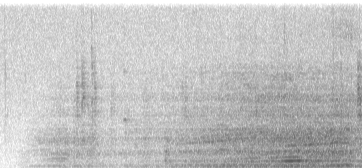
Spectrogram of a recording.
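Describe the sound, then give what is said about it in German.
A taxi drives along, following another taxi, with a steady low engine rumble and road noise that swells gradually louder over a few seconds, with no voices. “Aber ich fahre in einem Taxi seinem Taxi nach, ohne dass er es merkt.”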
